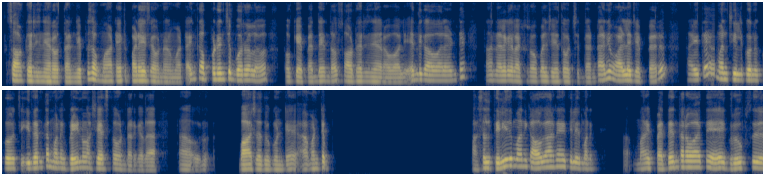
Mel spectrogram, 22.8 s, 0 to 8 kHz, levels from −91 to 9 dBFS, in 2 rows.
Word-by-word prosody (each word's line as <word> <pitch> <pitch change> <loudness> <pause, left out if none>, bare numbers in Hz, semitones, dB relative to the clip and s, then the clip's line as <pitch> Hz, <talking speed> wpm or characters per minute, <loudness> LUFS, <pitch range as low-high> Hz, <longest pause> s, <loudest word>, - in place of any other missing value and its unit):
Software 135 -2 +4
engineer 115 -1 0
అవుతా 115 0 -4
అని 110 - -7
జెప్పేసి, 115 +11 0
ఒక 135 - -6
మాట 125 0 -3
అయితే 130 - -4
పడేసేవాడినన్నమాట. 115 -6 0
ఇంకా 180 +2 -3
అప్పడి 170 -1 +2
నుంచి 170 - +4
బుర్రలో 145 -2 +3 0.4
ఓకే. 120 +2 -1
పెద్దయిన 125 +2 -4
తరువాత 135 +1 -4
సాఫ్ట్ 120 -1 -1
వేర్ 120 -1 -2
ఇంజినీర్ 115 -2 -5
అవ్వాలి. 105 +1 -5
ఎందుకవ్వాలంటే, 140 +1 -2 0.4
ఆహ్, 145 - -8
నెలకి 135 +1 0
రూ.1,00,000 125 0 -5
జీతం 120 +1 -4
ఒచ్చిద్దంట 110 -2 -13
అని 200 - +2
వాళ్ళే 140 0 +4
జెప్పారు. 125 0 -3 0.4
అయితే 155 0 +1 0.2
మంచి 170 -1 +1
ఇల్లు 155 - -1
కొనుక్కోవచ్చు 145 -1 +1
ఇదంతా 155 +5 +2
మన 145 -2 -2
బ్రెయిన్ 155 +4 +5
వాష్ 150 -1 -8
జేస్తూ 140 0 -2
ఉంటారు 110 -3 -11
గదా! 105 0 -4 0.5
ఆహ్, 110 -1 -7 0.7
బా 125 - +8
చదువుకుంటే 120 0 -4 0.2
ఆ! - - -1
అంటే 135 - 0 2.3
అసలు 150 +7 +2
తెలీదు 185 +8 +6
మనకి 185 -4 -2
అవగాహనే 175 +5 +2
తెలీదు 150 -3 0
మనకు 135 -1 -10 0.4
ఆహ్, - - -25 0.2
మనకు 140 +1 -3
పెద్దయిన 150 +5 +2
తర్వాతే 170 -1 +4 0.3
గ్రూప్స్ 145 +2 0
135 Hz, 145 wpm, -23 LUFS, 120-150 Hz, 2.3 s, బా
